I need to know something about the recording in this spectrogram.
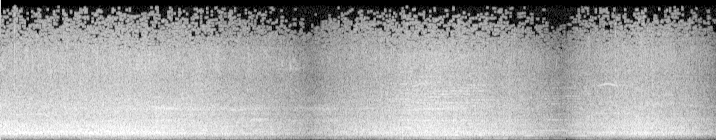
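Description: Large stadium crowd cheering, a dense wash of noise that fades down and back up twice, about halfway through and near the end.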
